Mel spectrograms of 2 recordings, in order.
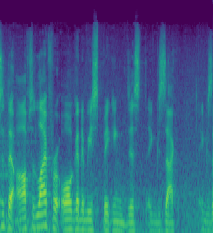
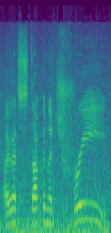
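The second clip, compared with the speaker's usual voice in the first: frustrated outburst; 9 semitones higher, 5 dB louder than usual. Real, not acted. Boss keeps repeating attack.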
